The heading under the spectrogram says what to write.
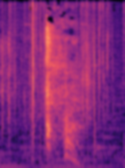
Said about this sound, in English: Sorry, y'all. But you know, this is raw and real. So if I have to cough, I'm going to cough. And I'm not going to edit it out.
